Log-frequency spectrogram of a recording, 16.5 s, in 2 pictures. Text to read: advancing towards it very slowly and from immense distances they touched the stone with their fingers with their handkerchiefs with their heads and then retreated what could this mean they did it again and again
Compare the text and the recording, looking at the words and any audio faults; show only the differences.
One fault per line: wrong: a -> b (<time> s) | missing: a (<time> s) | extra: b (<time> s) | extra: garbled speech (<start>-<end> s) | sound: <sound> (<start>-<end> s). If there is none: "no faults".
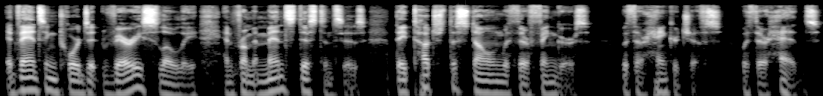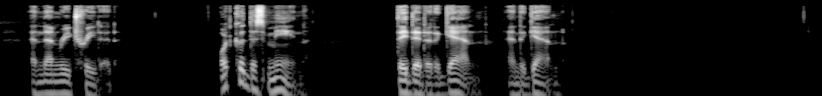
no faults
